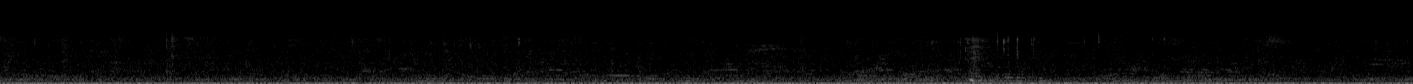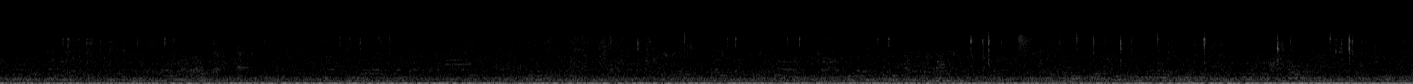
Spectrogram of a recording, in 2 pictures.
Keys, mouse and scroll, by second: 0.7-5.4 click, 8.3 1, 9.8 middle click, 9.8-10.7 typing, 10.5-10.9 scroll down 1, 10.9 middle click, 11.2-11.6 scroll up 1, 11.6 right click, 14.8 click, 15.0 1, 15.5 click, 17.1-17.7 click, 17.6 1, 17.9 right click, 20.2 click, 20.7-21.3 alt+middle click, 21.4 click, 23.6-25.1 typing, 24.4-24.8 scroll down 1, 24.8 middle click, 25.5 alt+middle click, 26.2 alt+x, 27.1-27.7 alt+middle click, 27.7 1.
